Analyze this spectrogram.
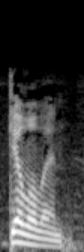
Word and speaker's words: Gillian: It's Gilligan with an L instead of a G. Oh, yeah. Yeah, I could have 3-hour tour stuff. Yeah. Okay, so Gillian.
